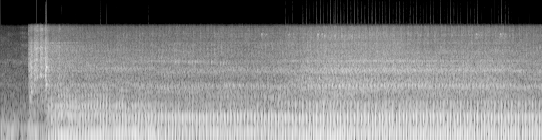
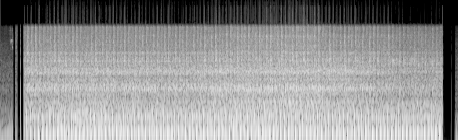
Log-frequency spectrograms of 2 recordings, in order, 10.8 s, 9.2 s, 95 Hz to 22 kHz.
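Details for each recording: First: Horizon 250, previously very loud engine noise, after work on the cam chain tensioner; starts right up into a steady, even single-cylinder idle with no top-end rattle; now extremely quiet. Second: Horizon 250 engine idling with a loud, steady hammering rattle keeping pace with idle; two shops diagnosed connecting rod or piston, but the noise was a slack cam chain from a failing tensioner.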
